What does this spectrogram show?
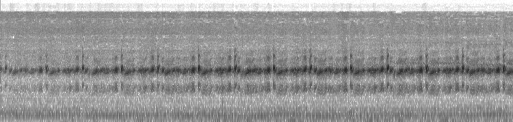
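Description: Frogs calling at night in a steady, high-pitched, pulsing chorus.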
